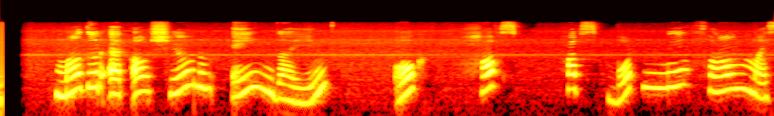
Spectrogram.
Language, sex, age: Icelandic, female, 40-49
